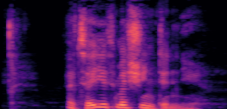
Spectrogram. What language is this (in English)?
Kabyle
